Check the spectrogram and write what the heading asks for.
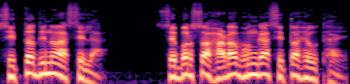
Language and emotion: Odia, neutral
